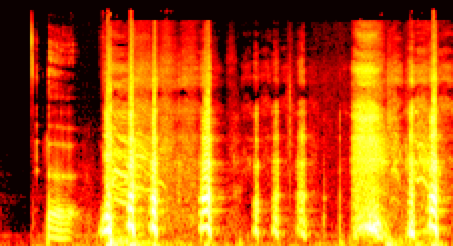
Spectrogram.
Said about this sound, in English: Is this a burping episode?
